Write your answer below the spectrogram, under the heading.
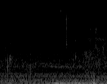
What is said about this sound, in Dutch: Ehm, het derde punt. Ik neem weer een slokje water.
